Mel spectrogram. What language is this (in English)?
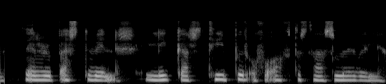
Icelandic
